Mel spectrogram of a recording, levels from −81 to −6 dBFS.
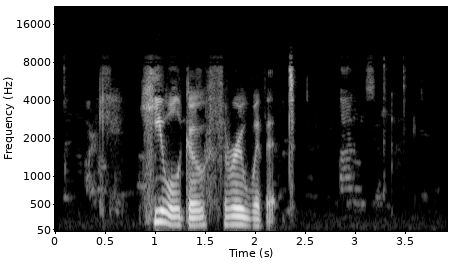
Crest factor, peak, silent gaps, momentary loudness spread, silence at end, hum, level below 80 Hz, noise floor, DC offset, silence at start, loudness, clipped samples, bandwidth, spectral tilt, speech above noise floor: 20 dB; -4 dBFS; none; 21 LU; 0.75 s; none; -60 dBFS; -57 dBFS; under 0.1%; 0.45 s; -20 LUFS; under 0.1%; 9.6 kHz; -4.5 dB/octave; 38 dB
